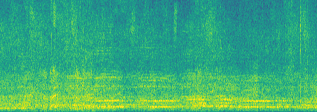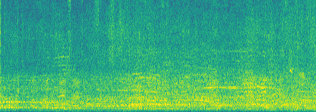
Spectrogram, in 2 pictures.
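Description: A large stadium crowd sings and chants loudly in unison.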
